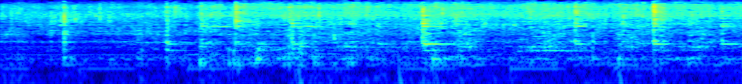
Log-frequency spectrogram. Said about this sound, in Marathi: सो आता थोडंसं कांदा ब्राऊन होईपर्यंत छानपैकी मी भाजून घेते याला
